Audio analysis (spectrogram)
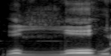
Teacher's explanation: لفظ اللہ کو موٹا ادا کریں گے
